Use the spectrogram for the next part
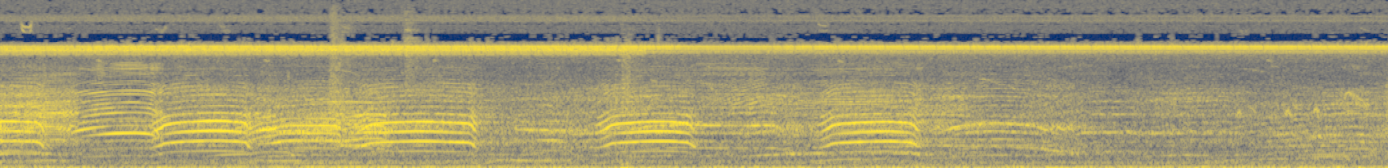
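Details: Open range cattle grazing on outdoor pasture, mooing to one another: overlapping arched moos rising and falling, several animals calling in quick succession, over a constant low rumble and a steady high-pitched whine.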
